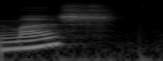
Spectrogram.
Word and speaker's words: mas: We're starting with the word "mas- but" which is pronounced /mɐʃ/. This sound is articulated with the low tongue and in the central area of the mouth.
